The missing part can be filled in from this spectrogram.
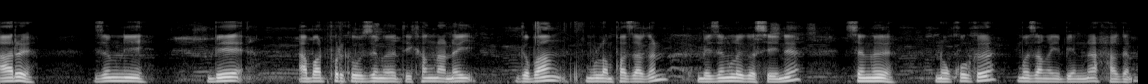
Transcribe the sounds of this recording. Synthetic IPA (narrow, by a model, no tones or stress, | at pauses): aɾɯ | zɯŋni | be | abat̚pʰɯɾkʰɯwzɯŋɯdikʰaŋnanɯj | ɡɯbaŋmulampʰazaɡɯnbezɯŋlɯɡɯsejnɯ | z̥ɯŋɯ | nɔkʰɔlkʰɯ | mɯzaŋɯjbeŋnɯhaɡɯn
